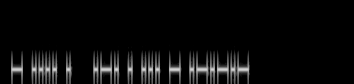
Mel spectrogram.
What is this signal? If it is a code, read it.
Morse code, heard as a keyed tone, about 34 wpm, 700 Hz. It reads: THE REST.
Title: Sentences from Top 1400 Words 35wpm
